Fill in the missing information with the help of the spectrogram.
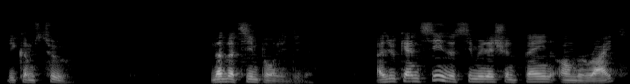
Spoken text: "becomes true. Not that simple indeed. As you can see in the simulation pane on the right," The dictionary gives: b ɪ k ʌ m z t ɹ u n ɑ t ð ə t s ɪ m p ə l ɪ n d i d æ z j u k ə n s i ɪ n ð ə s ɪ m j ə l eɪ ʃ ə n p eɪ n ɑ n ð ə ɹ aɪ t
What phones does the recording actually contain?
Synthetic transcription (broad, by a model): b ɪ k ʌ m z t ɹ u n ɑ t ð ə t s ɪ m p ə l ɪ d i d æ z j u k ə n s i ð ə s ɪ m j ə l eɪ ʃ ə n p eɪ n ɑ n ð ə ɹ aɪ t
